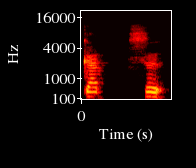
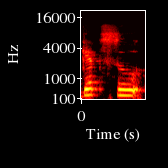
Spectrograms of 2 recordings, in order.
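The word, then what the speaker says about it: 月: Kanji ini dibaca gatsu, gatsu, gatsu. Nah ini sebenarnya bacanya nggak cuma gatsu sih, ada banyak, ada suki, ada getsu, tergantung nanti dia bertemunya dengan apa gitu.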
